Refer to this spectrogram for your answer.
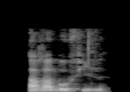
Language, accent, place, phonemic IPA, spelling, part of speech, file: French, France, Lyon, /a.ʁa.bɔ.fil/, arabophile, adjective, LL-Q150 (fra)-arabophile.wav
- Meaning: Arabophilic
